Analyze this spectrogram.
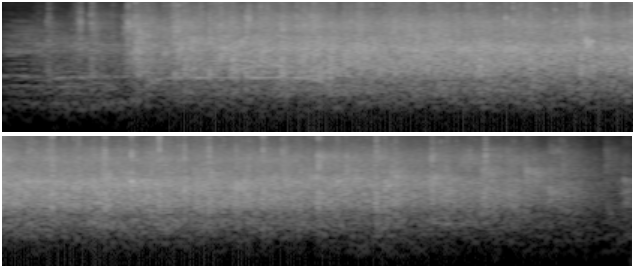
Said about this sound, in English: that applause is our way of saying, Man, we are thrilled you are a part of the New Hope family.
